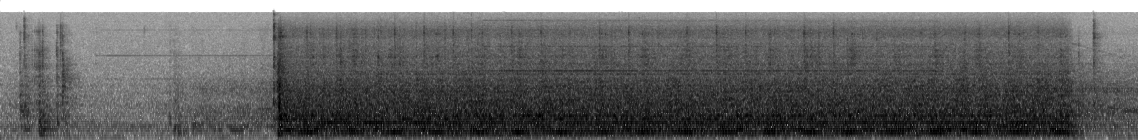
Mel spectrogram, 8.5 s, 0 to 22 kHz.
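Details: HP LaserJet P2055 power-on after reassembly: clicks, then a sudden steady whirring hum of even tone for about six seconds that stops cleanly; normal printer warm-up.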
